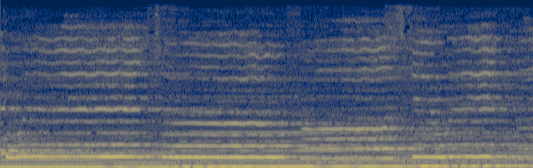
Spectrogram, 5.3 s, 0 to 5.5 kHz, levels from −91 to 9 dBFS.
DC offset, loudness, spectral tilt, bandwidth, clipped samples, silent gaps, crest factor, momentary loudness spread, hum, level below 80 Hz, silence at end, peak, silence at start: under 0.1%; -19 LUFS; -10 dB/octave; 5.2 kHz; under 0.1%; none; 10 dB; 4 LU; none; -20 dBFS; 0 s; -6 dBFS; 0 s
